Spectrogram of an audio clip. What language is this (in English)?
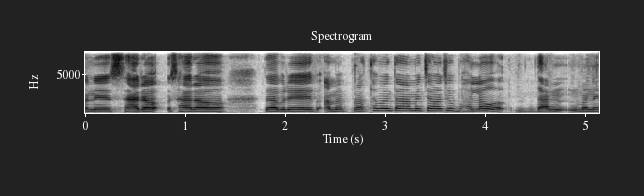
Odia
